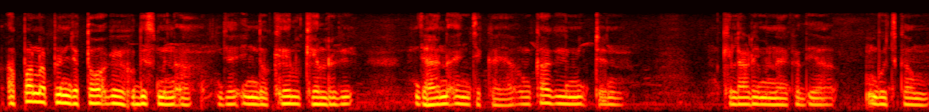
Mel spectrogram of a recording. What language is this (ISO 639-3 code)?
sat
